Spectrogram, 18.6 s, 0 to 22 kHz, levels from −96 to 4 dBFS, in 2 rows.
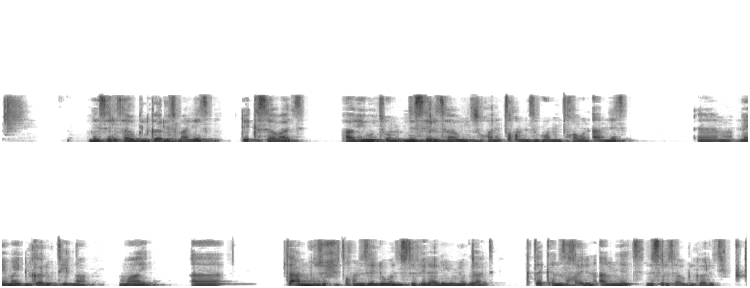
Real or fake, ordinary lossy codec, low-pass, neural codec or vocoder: real; AAC, 32 kbps; 7.2 kHz; none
